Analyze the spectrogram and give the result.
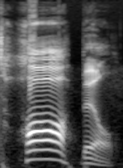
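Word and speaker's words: Haubeil: ohio state pronunciation guide oh it's haw bill so it's h-a-w blake hall bill here we go if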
